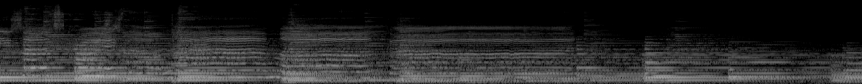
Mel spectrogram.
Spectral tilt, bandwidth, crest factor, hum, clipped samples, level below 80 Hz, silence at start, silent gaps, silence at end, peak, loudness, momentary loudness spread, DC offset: -5 dB/octave; 17 kHz; 18 dB; none; under 0.1%; -64 dBFS; 0 s; none; 0 s; -14 dBFS; -32 LUFS; 10 LU; under 0.1%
